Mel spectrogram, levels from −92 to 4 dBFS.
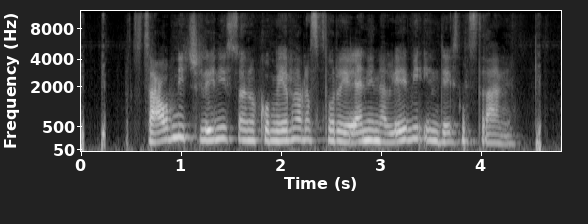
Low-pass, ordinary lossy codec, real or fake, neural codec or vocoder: none; none; fake; codec, 24 kHz, 1.5 kbps, HILCodec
